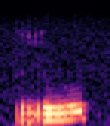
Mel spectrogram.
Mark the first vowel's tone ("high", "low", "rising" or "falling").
rising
